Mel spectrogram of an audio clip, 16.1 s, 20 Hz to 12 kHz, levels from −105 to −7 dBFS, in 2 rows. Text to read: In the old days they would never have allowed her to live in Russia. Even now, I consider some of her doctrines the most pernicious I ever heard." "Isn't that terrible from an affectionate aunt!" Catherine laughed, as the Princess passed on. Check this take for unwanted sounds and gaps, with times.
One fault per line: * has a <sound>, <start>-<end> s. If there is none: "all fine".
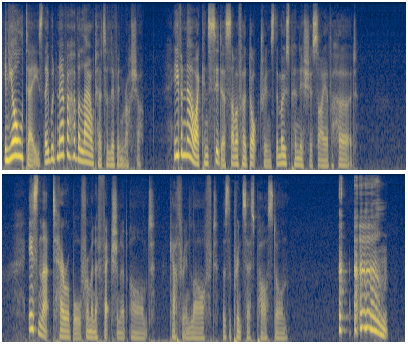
* has a throat clearing, 14.8-15.8 s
